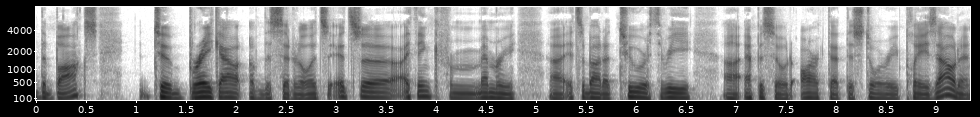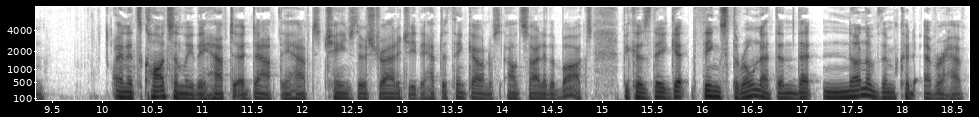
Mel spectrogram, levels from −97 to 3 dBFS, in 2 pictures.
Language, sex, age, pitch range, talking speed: English, male, 30-49, 95-120 Hz, 220 wpm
